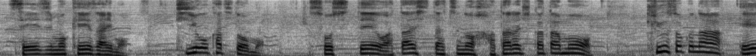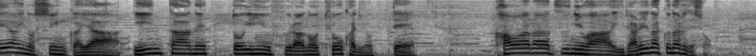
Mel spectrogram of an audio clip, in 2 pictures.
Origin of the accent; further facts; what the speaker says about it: Nagaoka, Niigata, Japan; 長岡生まれ長岡育ちで、コルガダオの Web3 おじさん、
